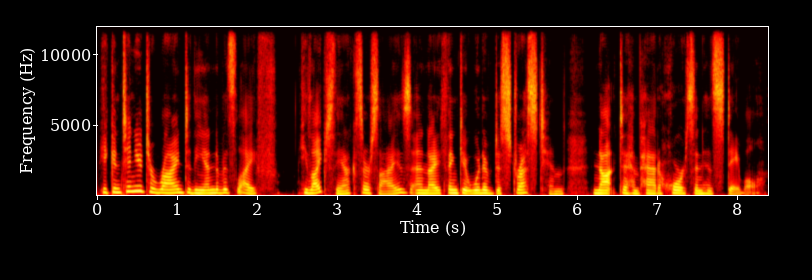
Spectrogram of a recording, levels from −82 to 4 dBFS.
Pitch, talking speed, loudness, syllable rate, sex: 220 Hz, 220 wpm, -17 LUFS, 5.4 syllables/s, female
